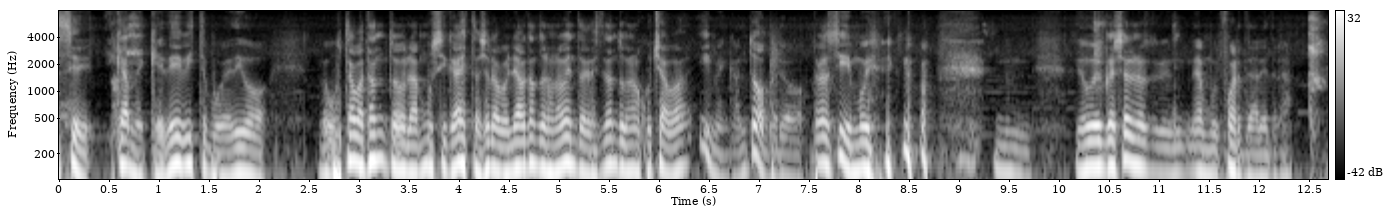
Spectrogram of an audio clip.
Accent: Lanús, Buenos Aires Province, Argentina; soy de Lanús, soy de Barrio Plateado por la Luna.

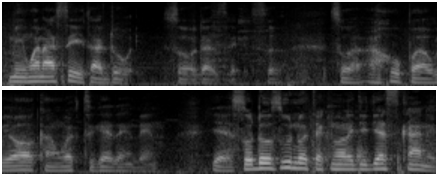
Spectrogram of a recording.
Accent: Ghana; now in New York, United States; I'm from New York by way of Ghana, West Africa. I've been in this country for almost about, I always say plus, so it's 111, so 555 plus.

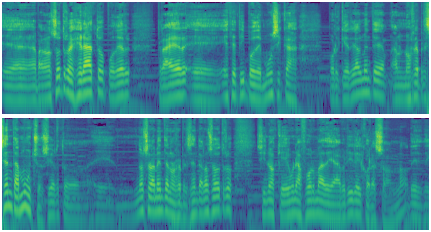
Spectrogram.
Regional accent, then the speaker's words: Litoral, Argentina; es de la zona de donde vengo yo, que es la zona del litoral

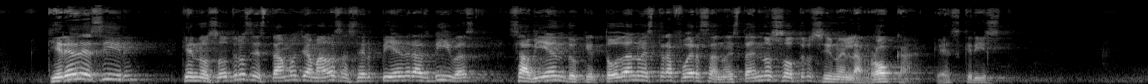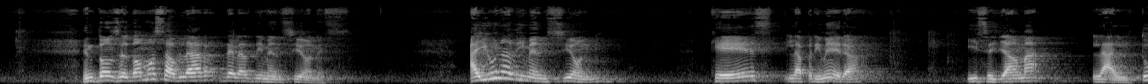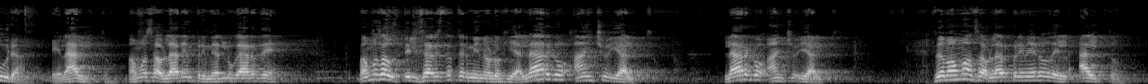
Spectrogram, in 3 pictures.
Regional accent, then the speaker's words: Colombia; En mi país, yo soy colombiano, en el norte de mi país, de donde son mis papás, la zona de Barranquilla

